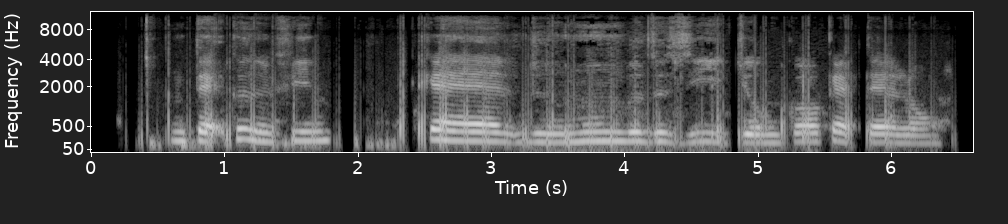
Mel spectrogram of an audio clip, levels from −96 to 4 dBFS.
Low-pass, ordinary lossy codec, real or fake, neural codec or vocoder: 10.8 kHz; Opus, 24 kbps; real; none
